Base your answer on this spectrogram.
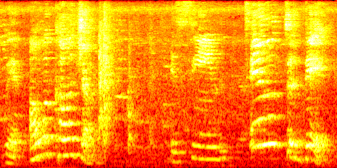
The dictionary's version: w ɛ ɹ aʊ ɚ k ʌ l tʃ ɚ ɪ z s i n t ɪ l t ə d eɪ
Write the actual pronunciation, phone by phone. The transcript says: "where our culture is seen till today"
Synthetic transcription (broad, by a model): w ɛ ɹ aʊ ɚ k ʌ l tʃ ɚ ɪ z s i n t ɪ l t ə d eɪ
